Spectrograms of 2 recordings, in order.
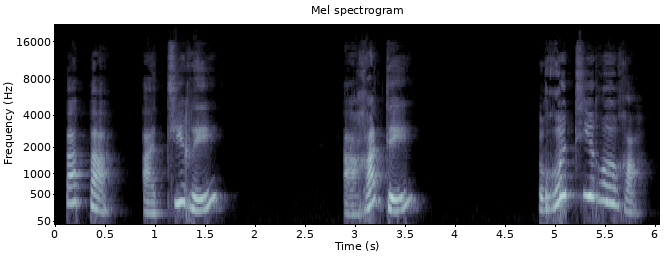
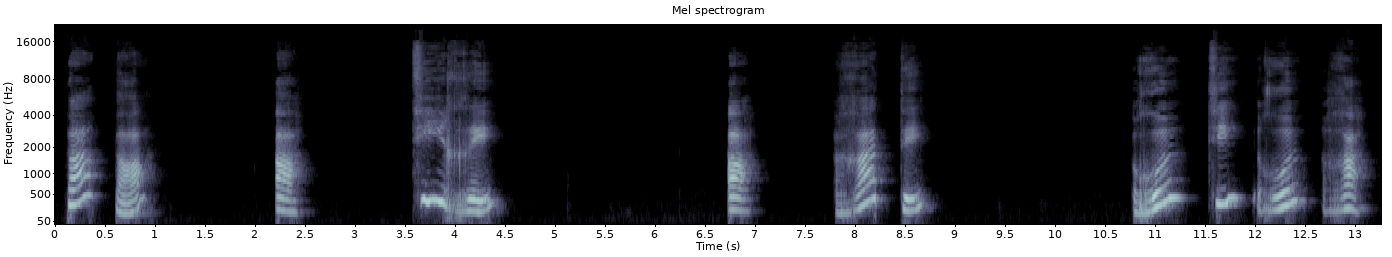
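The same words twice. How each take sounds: First: The sentence is read at a faster pace. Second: The sentence is read at a slow pace.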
